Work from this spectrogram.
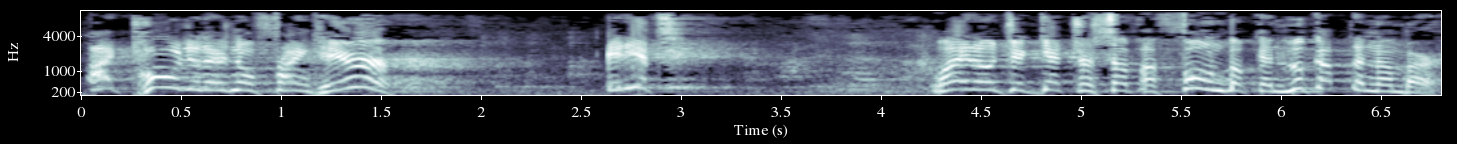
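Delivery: high, sharp, annoyed man's voice.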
